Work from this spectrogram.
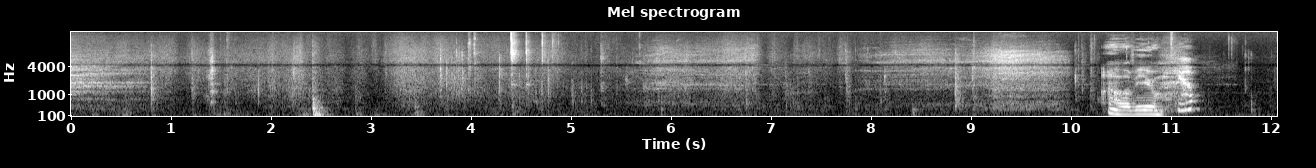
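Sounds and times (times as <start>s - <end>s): hiss of breath or cloth: 8.3s - 10.0s.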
